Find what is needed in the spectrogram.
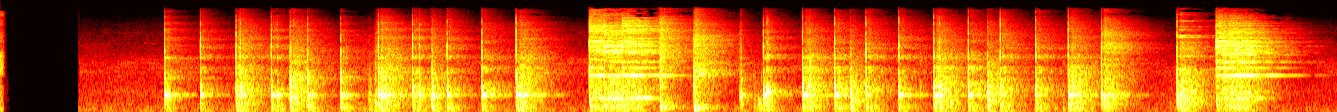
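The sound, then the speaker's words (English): Pots and pans are struck in a fast, irregular barrage of loud metallic clangs with a ringing pitched tone, continuing for several seconds with no voices. “Well, I've managed to settle Andrew down during me literally hitting the pots and pans of that segment.”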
